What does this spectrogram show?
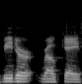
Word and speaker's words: Vitor Roque: at least confirmed that the pronunciation while my Portuguese Is Not Great is veter Roque so I'll be 100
